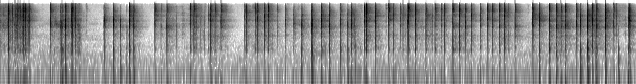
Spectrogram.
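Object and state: Corrugated metal sign.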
